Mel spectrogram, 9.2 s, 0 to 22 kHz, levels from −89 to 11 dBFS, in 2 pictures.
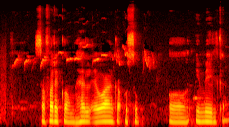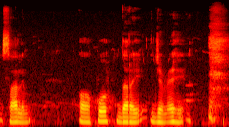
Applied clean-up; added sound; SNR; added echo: none; Bird vocalization, bird call, bird song; 17 dB; none.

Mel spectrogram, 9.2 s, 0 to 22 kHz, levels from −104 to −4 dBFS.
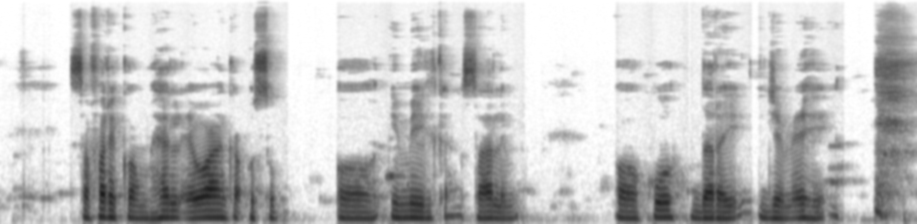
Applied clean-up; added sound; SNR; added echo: none; none; none; none.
